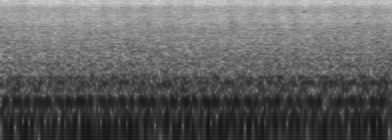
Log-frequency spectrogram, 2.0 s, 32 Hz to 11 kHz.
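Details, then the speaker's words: 1980 Ford LN700 farm truck, 370 big-block V8 with a four-barrel carburetor, about 35,000 original miles, sat for a few years, with a bad exhaust leak: even, steady low rumble with no misses, knocks or ticks; a smooth, healthy idle. "see if it'll attack doesn't work dang it seems to run pretty good not too shabby"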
